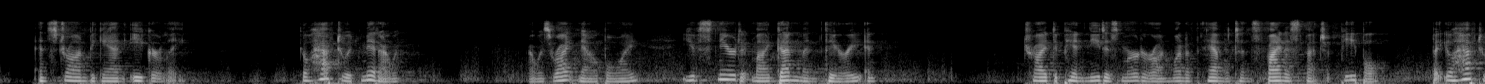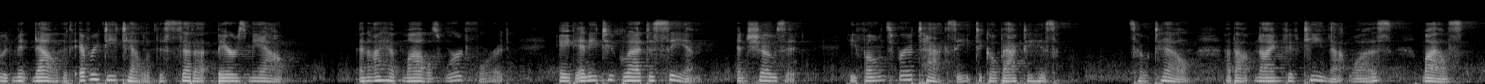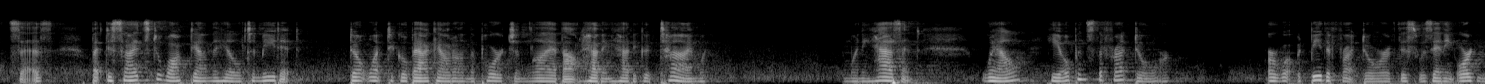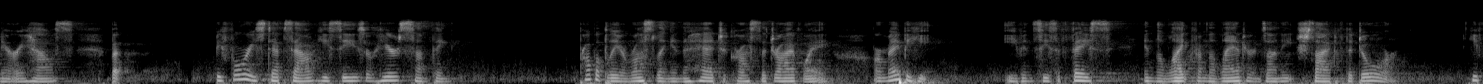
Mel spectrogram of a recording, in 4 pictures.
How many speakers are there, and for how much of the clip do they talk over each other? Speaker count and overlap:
1, no overlap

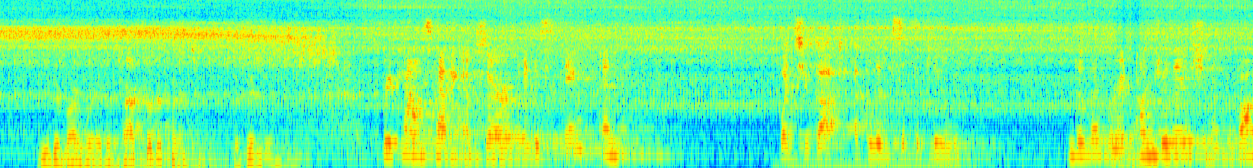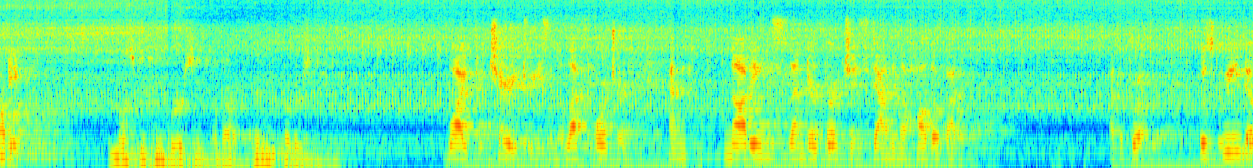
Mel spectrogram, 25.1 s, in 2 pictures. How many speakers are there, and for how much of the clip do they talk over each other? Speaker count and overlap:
3, no overlap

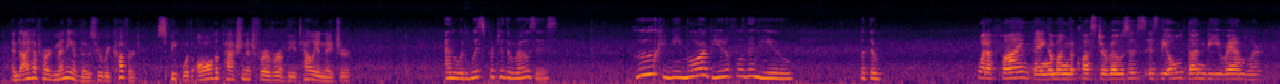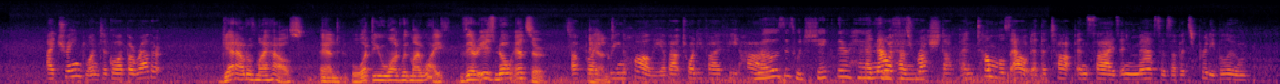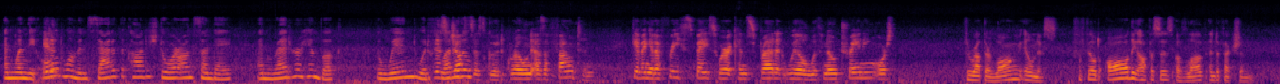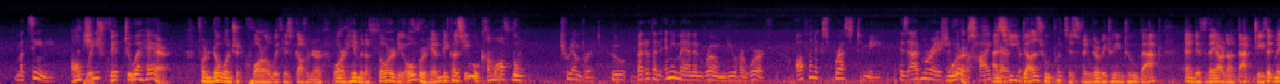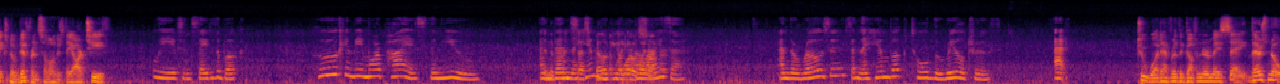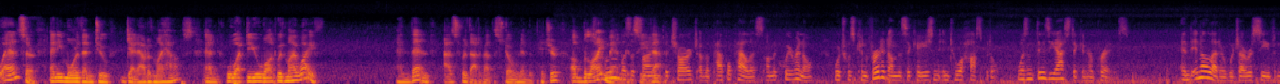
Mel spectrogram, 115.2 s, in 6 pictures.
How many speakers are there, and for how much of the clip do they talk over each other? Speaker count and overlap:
4, about 8%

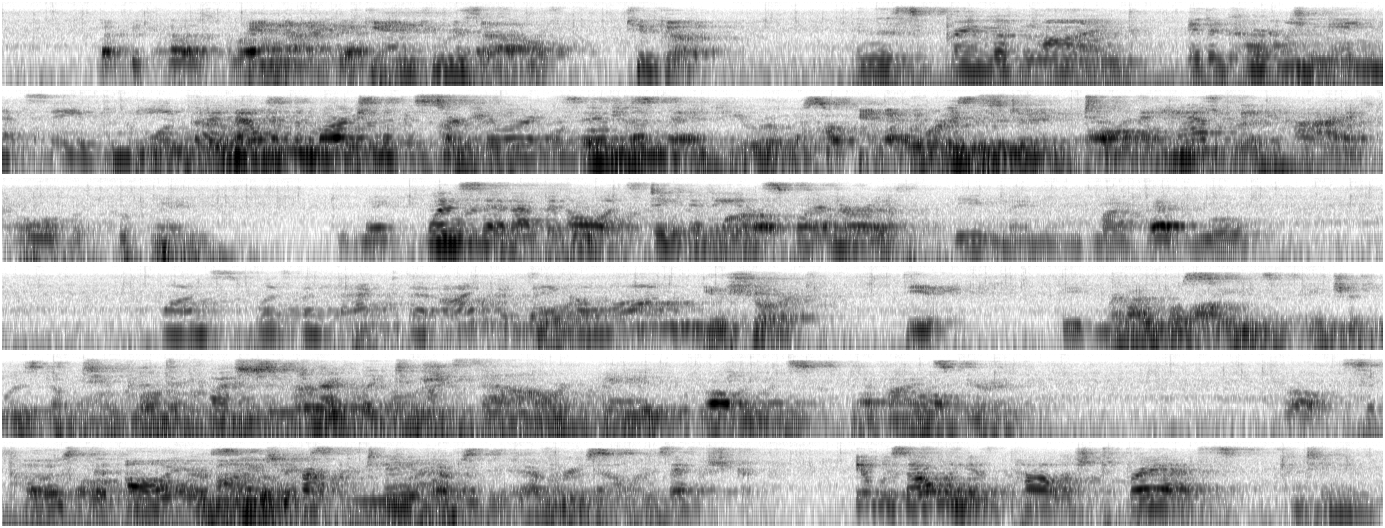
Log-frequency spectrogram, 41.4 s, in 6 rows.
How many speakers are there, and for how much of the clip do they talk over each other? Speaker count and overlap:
6, about 51%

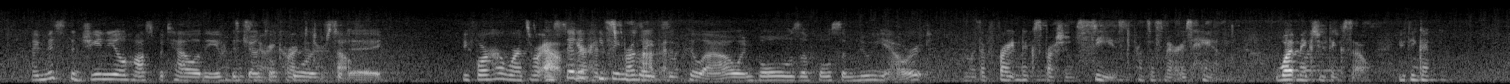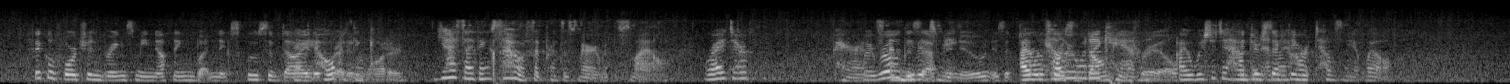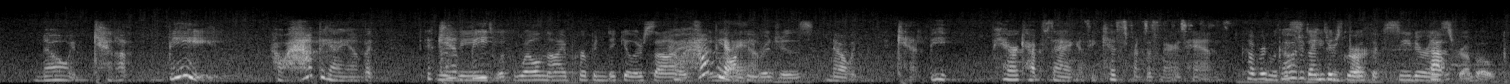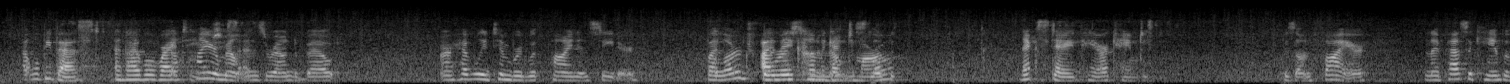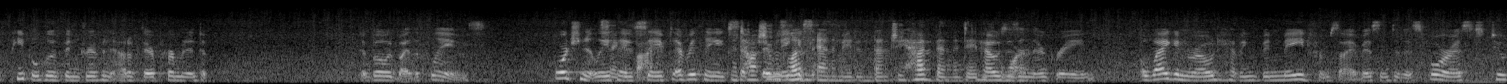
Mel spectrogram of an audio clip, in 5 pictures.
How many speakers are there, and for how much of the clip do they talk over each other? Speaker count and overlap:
2, about 26%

